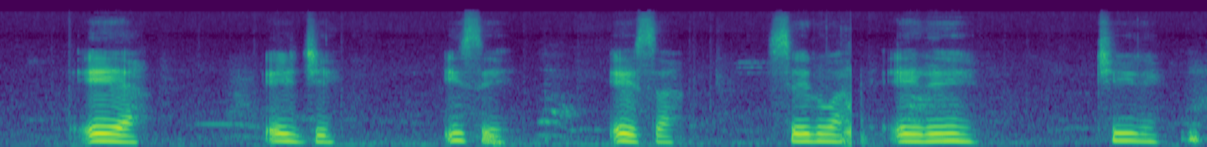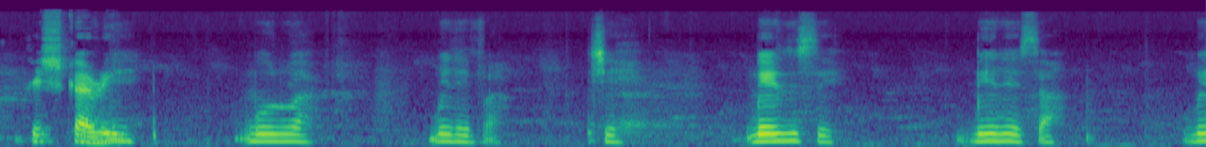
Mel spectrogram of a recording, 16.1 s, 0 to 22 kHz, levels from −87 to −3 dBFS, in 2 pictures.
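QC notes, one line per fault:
Nothing to flag here, no technical faults turned up anywhere in the audio.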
